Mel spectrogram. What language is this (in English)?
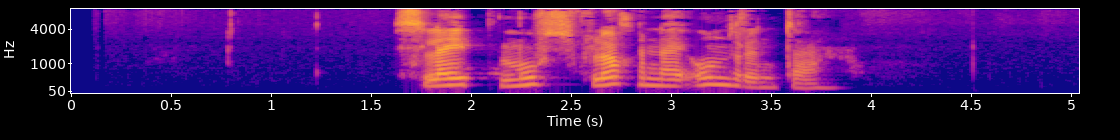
Western Frisian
